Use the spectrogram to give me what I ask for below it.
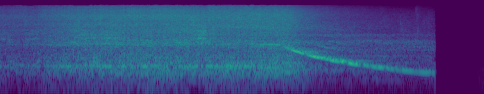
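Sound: Dyson Airblade hand dryer running

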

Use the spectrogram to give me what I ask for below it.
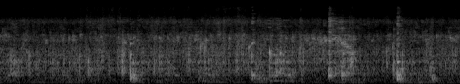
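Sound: pointed gourd (parwal) frying in hot oil

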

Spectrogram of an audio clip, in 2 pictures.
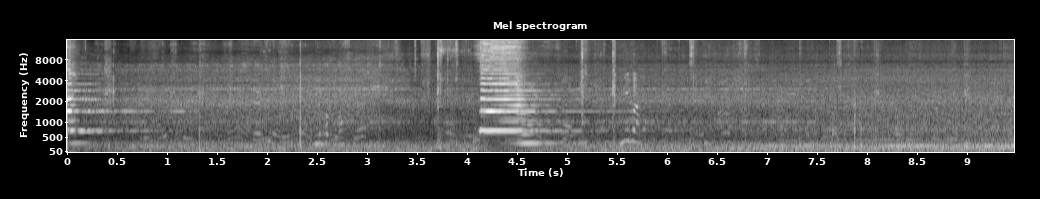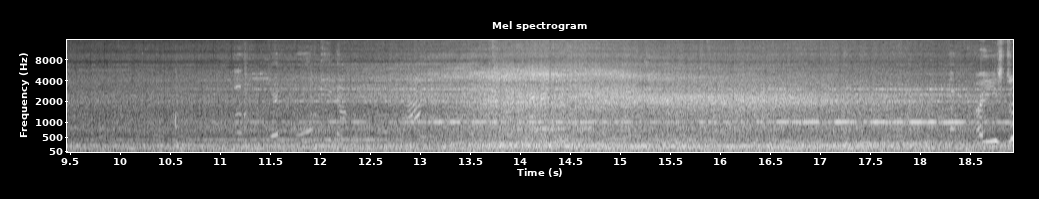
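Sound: small train passing

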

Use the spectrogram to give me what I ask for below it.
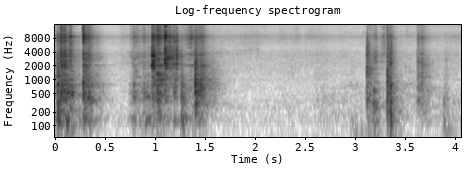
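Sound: covering a cooking pot of pork minudo with lid

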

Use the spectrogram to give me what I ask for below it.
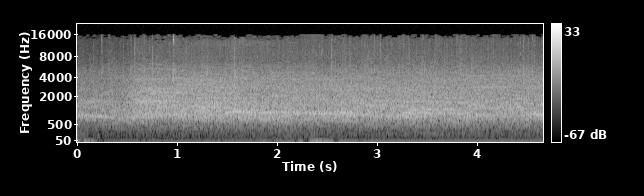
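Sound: stadium crowd cheering in Cars Mater-National video game

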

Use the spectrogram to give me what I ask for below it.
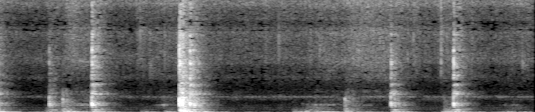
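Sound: onions frying in butter

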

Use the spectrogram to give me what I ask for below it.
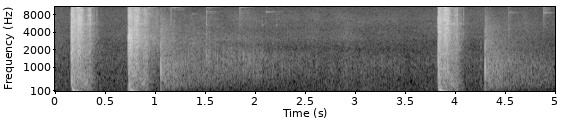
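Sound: gunfire in the video game PUBG

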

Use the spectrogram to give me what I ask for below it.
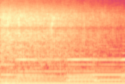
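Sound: onions and garlic sautéing in bacon fat in cast iron Dutch oven

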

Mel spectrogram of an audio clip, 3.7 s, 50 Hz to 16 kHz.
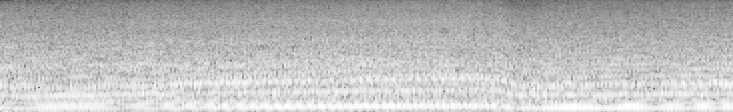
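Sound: Benefactor Krieger supercar accelerating to top speed, GTA 5 Online video game

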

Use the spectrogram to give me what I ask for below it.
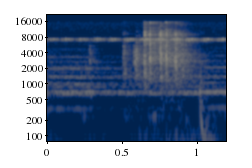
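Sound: typing on a computer keyboard

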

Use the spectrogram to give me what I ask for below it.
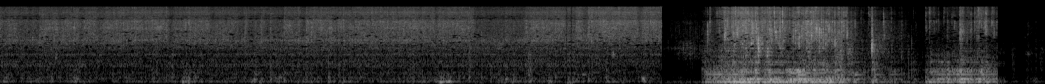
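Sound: rinsing under a running water tap

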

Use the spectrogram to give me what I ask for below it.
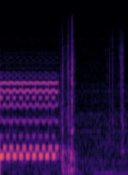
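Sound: telephone ringing late at night

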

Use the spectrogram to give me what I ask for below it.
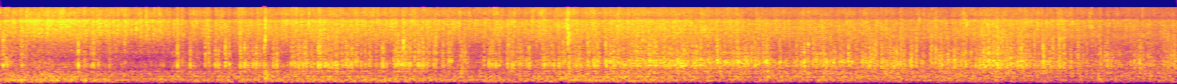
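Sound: dry pet food kibble pouring from a bag

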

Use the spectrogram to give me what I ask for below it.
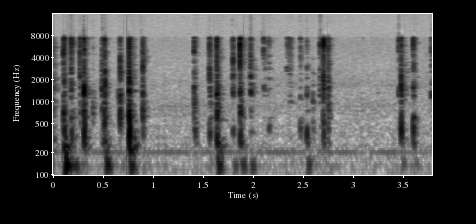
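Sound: typing a password on a computer keyboard

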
